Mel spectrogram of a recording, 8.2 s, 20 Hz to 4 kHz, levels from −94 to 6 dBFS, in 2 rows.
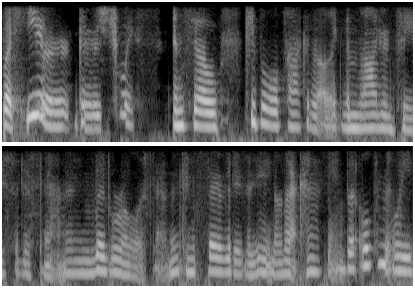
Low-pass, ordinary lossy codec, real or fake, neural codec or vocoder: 3.6 kHz; AAC, 32 kbps; fake; codec, 16 kHz in and 24 kHz out, 0.6 kbps, FireRedTTS-2 codec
